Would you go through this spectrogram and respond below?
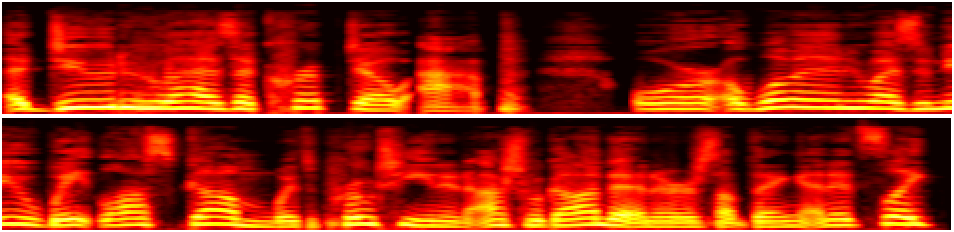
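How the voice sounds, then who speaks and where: A woman's voice: mid-range voice, mellow, dry recording, clean studio sound. A woman hosting a podcast in a casual, chatty, informal way, speaking freely with swearing. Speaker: podcast host. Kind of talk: casual solo intro and interview chat.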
